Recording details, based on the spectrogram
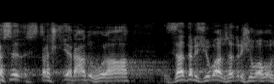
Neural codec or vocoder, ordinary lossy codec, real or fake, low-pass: none; MP3, 48 kbps; real; 7.2 kHz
